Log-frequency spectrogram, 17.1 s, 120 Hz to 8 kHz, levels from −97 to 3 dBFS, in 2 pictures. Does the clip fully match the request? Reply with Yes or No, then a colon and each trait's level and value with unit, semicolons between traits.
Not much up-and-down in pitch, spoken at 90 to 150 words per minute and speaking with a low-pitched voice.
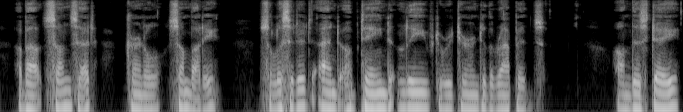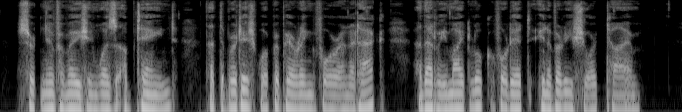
Yes: narrow, 1.9 semitones; slow, 135 wpm; low, 120 Hz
